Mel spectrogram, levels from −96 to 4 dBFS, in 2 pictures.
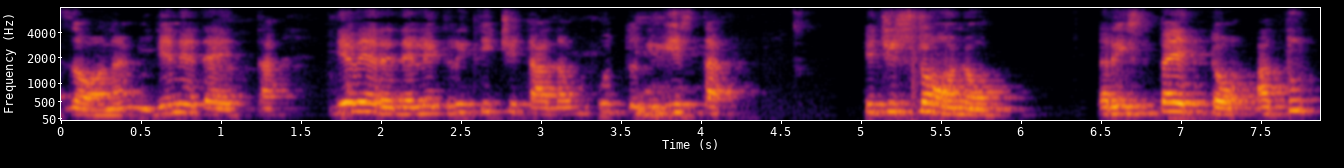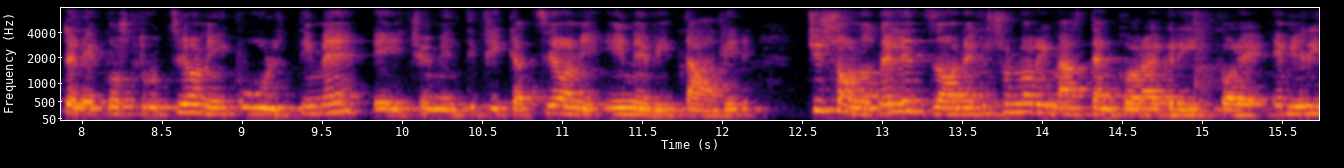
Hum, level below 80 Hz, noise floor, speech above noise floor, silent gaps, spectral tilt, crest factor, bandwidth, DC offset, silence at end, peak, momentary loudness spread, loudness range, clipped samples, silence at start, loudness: none; -62 dBFS; -65 dBFS; 42 dB; 4.87-4.92 s, 6.42-6.48 s; -6 dB/octave; 18 dB; 7.6 kHz; under 0.1%; 0 s; -6 dBFS; 10 LU; 3 LU; under 0.1%; 0.05 s; -23 LUFS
